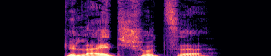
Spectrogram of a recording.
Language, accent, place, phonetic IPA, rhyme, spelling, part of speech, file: German, Germany, Berlin, [ɡəˈlaɪ̯tˌʃʊt͡sə], -aɪ̯tʃʊt͡sə, Geleitschutze, noun, De-Geleitschutze.ogg
- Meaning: dative singular of Geleitschutz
